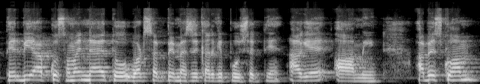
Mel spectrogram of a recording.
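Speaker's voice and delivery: normal talking voice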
